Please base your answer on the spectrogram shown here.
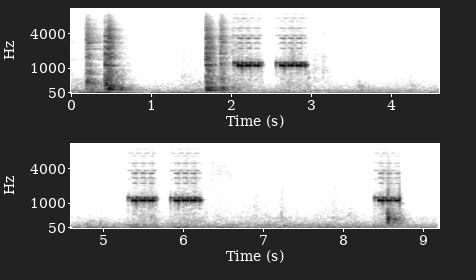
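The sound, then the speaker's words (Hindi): A phone rings on an outgoing call, heard as a repeating double-pulse ringback tone with pauses in between, after a couple of handset clatters at the start. No one speaks. “मैं एक टेलीफोन कर सकता हूँ?”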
